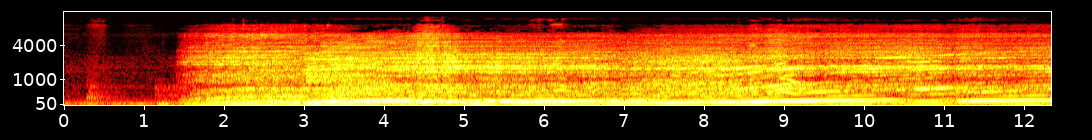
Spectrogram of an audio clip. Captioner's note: engine Noise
